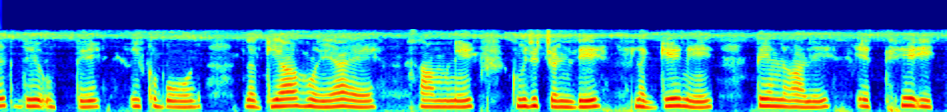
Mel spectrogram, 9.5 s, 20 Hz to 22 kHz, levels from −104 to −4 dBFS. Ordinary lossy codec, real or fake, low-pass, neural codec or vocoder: none; fake; 7.2 kHz; codec, 16 kHz, 8 kbps, FunCodec, trained on LibriTTS, 25 frames a second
